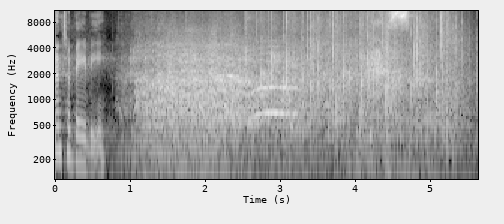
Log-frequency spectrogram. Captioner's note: audience laughing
